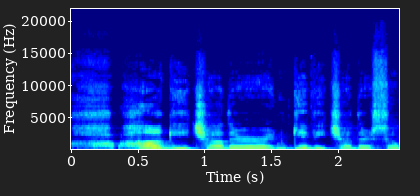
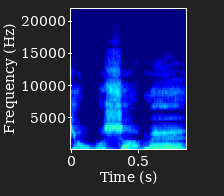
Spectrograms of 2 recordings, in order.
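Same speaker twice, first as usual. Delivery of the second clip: swaggering delivery full of bravado; 3 semitones higher, 8 dB quieter than usual. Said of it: "he comes over with all this bravado".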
